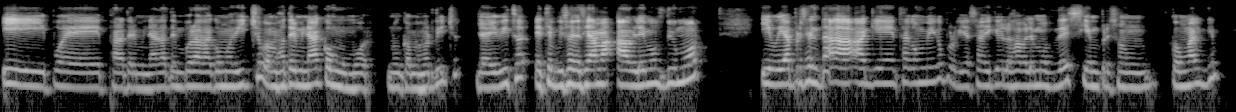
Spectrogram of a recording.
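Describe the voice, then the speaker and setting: A woman's voice: mid-range voice, steady tone, fast, bright, forceful tone. A young woman hosting her podcast in a loose, chatty way, with frequent restarts. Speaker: podcast host.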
